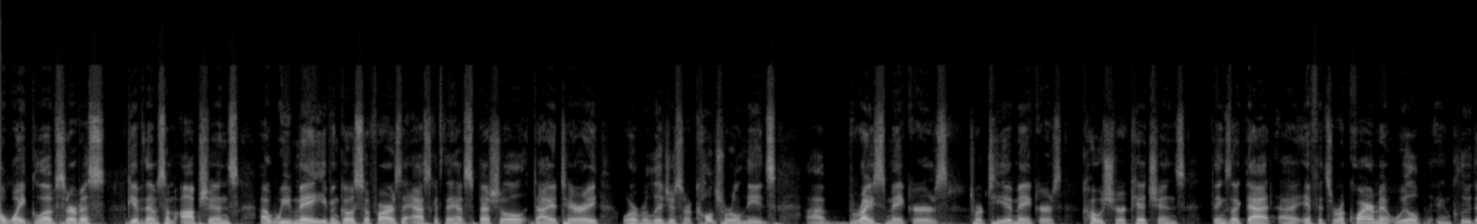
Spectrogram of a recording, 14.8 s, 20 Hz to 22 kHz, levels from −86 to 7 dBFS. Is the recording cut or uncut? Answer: cut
